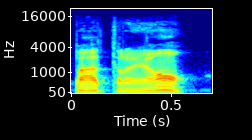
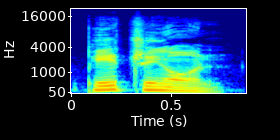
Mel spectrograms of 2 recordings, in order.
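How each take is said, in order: First: It is said in a put-on foreign accent. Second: It is said in a plain, ordinary accent.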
